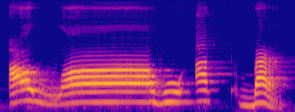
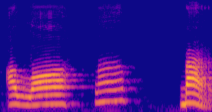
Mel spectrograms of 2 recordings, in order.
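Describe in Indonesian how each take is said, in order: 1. Kata-kata itu mengalir bersambung tanpa jeda. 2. Kata-kata itu dipisah dengan jeda. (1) "Dia harus Allahu Akbar. Dari alif sampai ro itu tidak boleh terputus" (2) "Tidak boleh bicara contoh seperti ini"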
